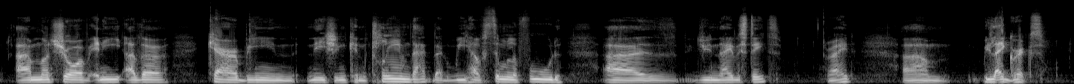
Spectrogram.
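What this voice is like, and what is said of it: Bahamian accent. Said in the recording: “People are familiar with our accent, right? ... we have a distinctive accent ... uniquely Bahamian”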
